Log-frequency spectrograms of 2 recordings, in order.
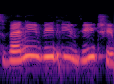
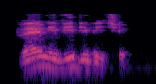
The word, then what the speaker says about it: Veni, Vidi, Vici: Yeah, it's Veni, Vidi, Vici, but maybe I'm saying it wrong. Okay, wait, let's play this little Google sound. – Veni, Vidi, Vici.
